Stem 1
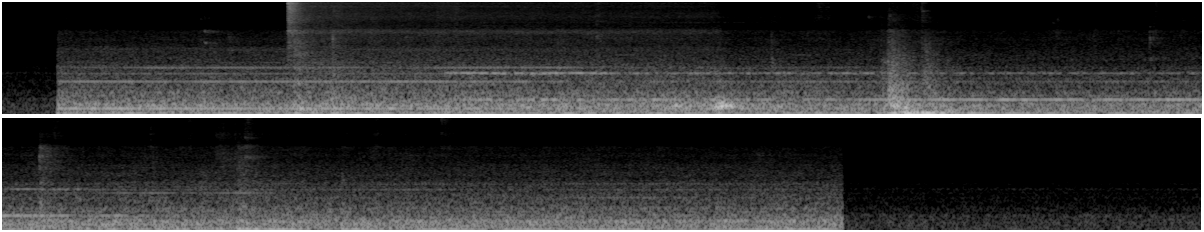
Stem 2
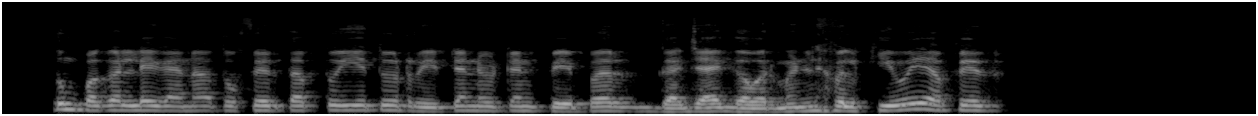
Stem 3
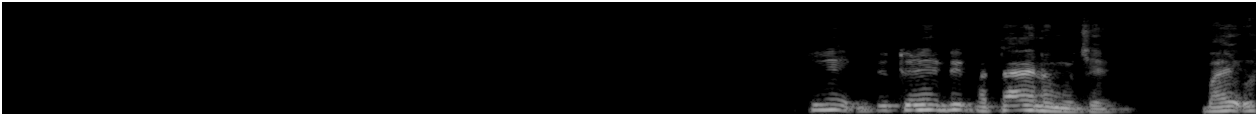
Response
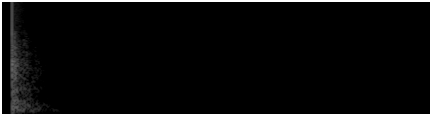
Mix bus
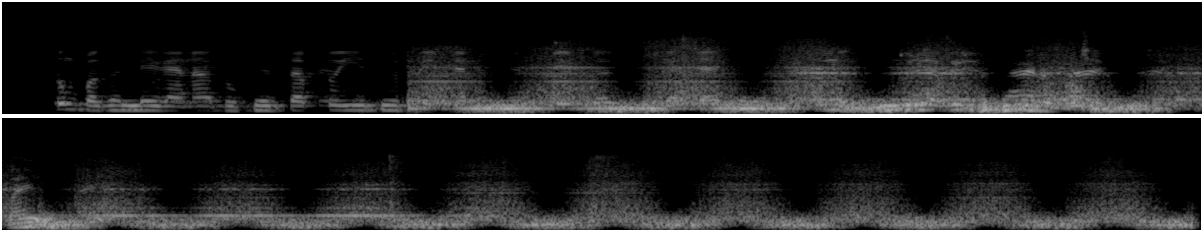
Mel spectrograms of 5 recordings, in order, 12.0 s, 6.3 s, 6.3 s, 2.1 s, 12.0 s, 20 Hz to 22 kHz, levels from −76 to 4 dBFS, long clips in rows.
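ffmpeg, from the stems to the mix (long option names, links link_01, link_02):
-filter_complex "[0:a]asoftclip=type=hard:threshold=-21dB,tremolo=f=270:d=0.71,adelay=1750,volume=1.5dB,asplit=2[link_01][link_02];[link_02]volume=-11.5dB[link_03];[1:a]volume=-7dB,asplit=2[link_04][link_05];[link_05]volume=-18dB[link_06];[2:a]volume=0.5dB,asplit=2[link_07][link_08];[link_08]volume=-9.5dB[link_09];[link_03][link_06][link_09]amix=inputs=3:normalize=0,aecho=0:1:318|636|954|1272|1590:1|0.37|0.137|0.0507|0.0187[link_10];[link_01][link_04][link_07][link_10]amix=inputs=4:normalize=0,equalizer=frequency=860:width=1.6:gain=-3.5,acrossover=split=410[link_11][link_12];[link_11]aeval=exprs='val(0)*(1-1/2+1/2*cos(2*PI*1.6*n/s))':channel_layout=same[link_13];[link_12]aeval=exprs='val(0)*(1-1/2-1/2*cos(2*PI*1.6*n/s))':channel_layout=same[link_14];[link_13][link_14]amix=inputs=2:normalize=0,highpass=frequency=130:width=0.5412,highpass=frequency=130:width=1.3066,equalizer=frequency=210:width_type=q:width=4:gain=5,equalizer=frequency=440:width_type=q:width=4:gain=5,equalizer=frequency=940:width_type=q:width=4:gain=3,equalizer=frequency=1300:width_type=q:width=4:gain=-5,equalizer=frequency=2300:width_type=q:width=4:gain=-5,equalizer=frequency=3600:width_type=q:width=4:gain=-3,lowpass=frequency=4700:width=0.5412,lowpass=frequency=4700:width=1.3066"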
